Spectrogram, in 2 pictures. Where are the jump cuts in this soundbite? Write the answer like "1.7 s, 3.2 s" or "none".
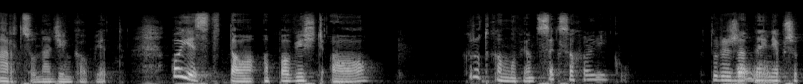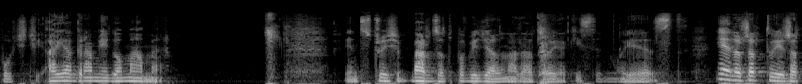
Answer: none

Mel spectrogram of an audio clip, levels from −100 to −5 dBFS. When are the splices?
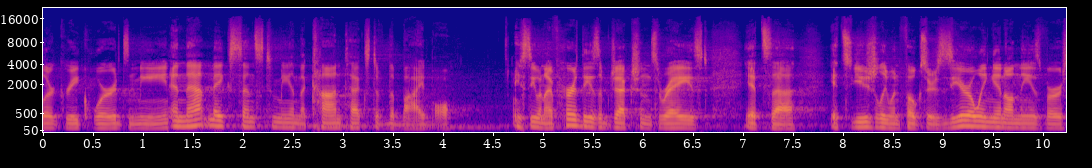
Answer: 1.2 s

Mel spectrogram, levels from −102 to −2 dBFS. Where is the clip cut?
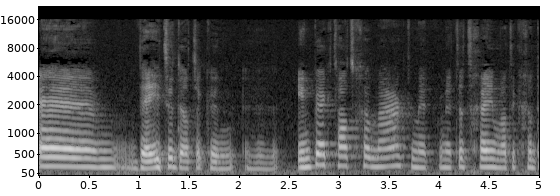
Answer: none

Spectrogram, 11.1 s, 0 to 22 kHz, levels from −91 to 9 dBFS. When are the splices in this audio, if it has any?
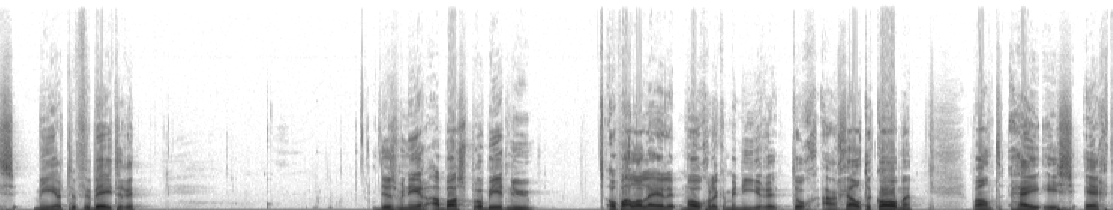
none

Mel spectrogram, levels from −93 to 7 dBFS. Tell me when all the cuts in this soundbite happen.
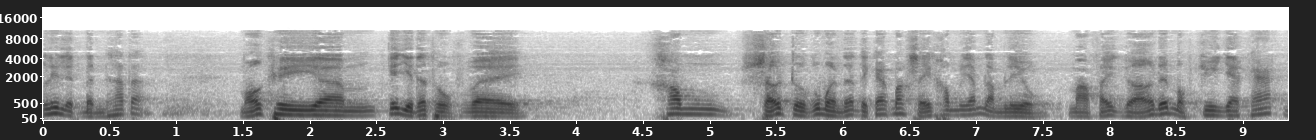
7.6 s

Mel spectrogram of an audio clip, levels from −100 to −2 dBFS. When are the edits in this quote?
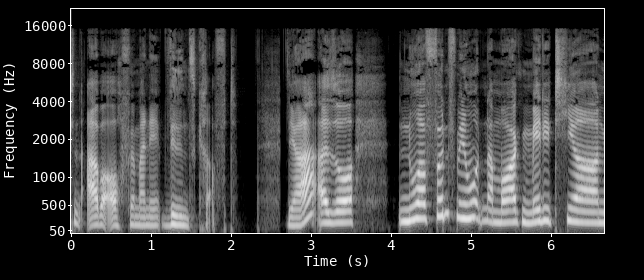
2.6 s

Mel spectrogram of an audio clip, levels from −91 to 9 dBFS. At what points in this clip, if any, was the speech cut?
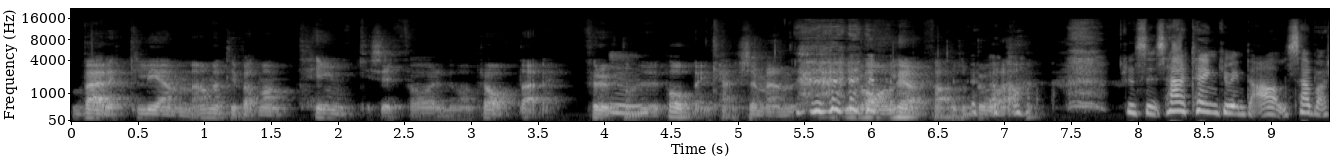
none

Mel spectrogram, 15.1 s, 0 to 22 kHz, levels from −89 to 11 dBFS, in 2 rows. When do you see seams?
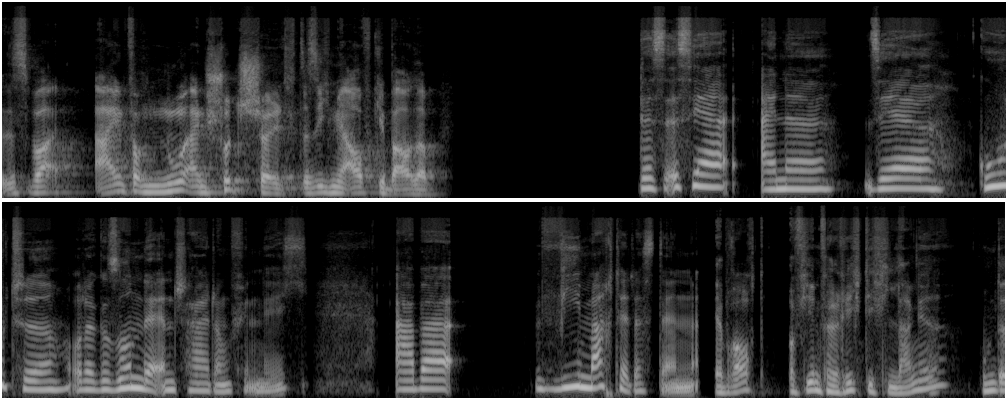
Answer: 12.7 s

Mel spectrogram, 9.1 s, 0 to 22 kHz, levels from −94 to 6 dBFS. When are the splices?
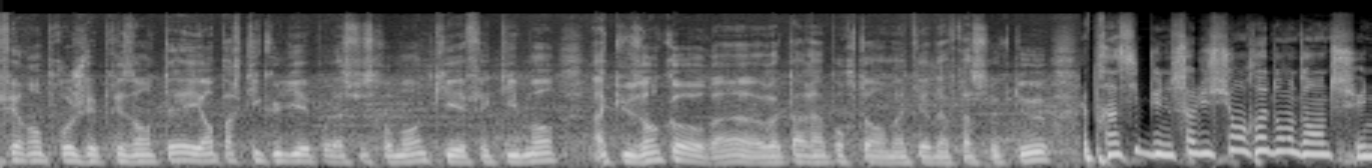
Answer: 7.2 s

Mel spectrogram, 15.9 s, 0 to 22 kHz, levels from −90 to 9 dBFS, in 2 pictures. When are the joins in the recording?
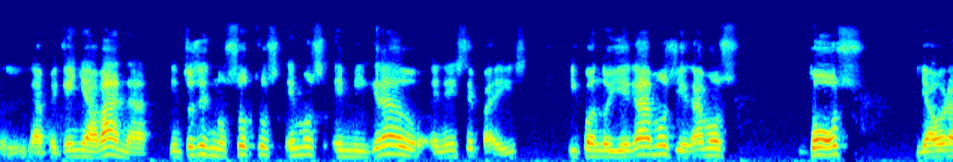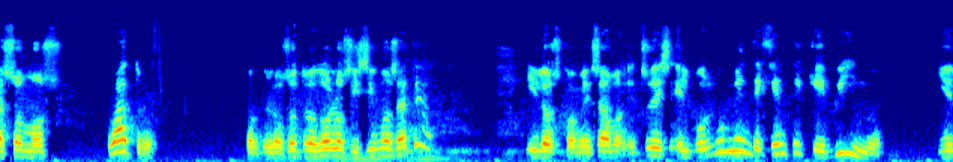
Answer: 1.3 s

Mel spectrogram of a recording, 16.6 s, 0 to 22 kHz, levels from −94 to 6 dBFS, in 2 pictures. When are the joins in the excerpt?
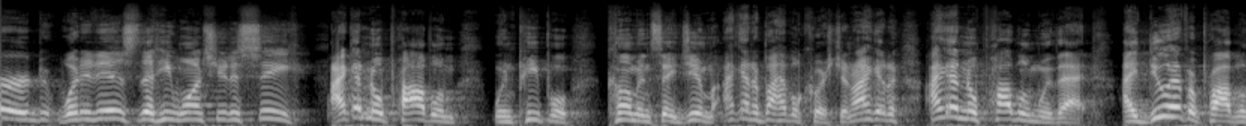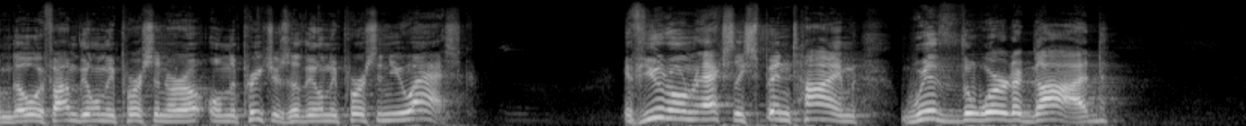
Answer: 2.2 s

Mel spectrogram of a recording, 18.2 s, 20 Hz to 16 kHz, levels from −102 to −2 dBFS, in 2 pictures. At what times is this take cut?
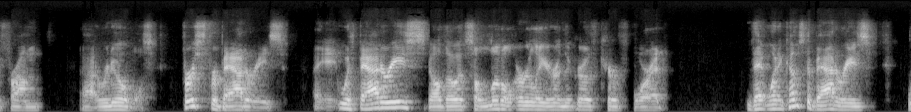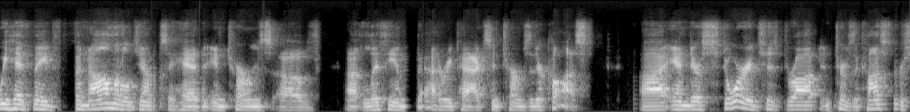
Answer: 4.3 s

